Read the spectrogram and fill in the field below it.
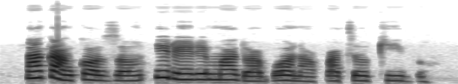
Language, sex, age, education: Igbo, female, 15-29, tertiary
